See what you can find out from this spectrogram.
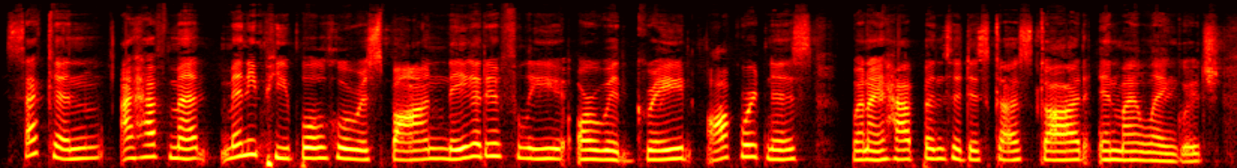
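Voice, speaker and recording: A woman's voice: a little high, fairly even intonation, unhurried, few pauses, no room sound. A woman from Indonesia, earnestly reading a prepared question aloud.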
